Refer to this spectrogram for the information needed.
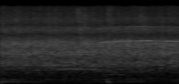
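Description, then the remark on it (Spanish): An audience applauds steadily, many hands clapping together in a dense, continuous wash of sound that holds an even level throughout, with no voices heard. “Dale un fuerte aplauso.”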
